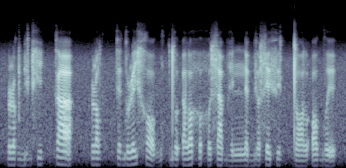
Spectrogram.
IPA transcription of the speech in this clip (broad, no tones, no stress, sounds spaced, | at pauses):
ɭ ɔ ɡ bʲ a ɡ x i kː a | ɭ ʊ lˠ kː ɛ ɡ u ɭ i x ɔ ɡ | d w ʊ ʔ ɪ lˠ ʊ h o h o s a bʱ e nː ɛ bʲ ɔ s ɪ fʲ o tː ɔ lˠ ʔ ɔ ɡʷ ɪ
